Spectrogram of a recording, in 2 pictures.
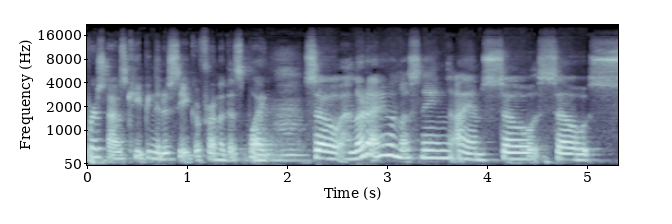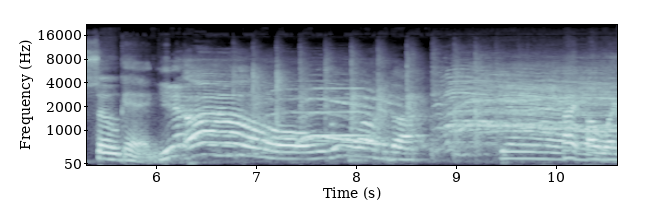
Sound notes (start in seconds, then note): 6.7 everyone cheering; 7.1 children cheering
